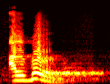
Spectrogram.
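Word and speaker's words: البُرّ: kalau Marga Albar Bakti bentuk fail Albar huruf bnya panjang ya Albar orang yang berbakti Albar pendek huruf banyak daratan albir perbuatan baik albur gandum semua hurufnya sama hanya cara bacanya ada sedikit berbeda ya Nah ternyata kebajikan itu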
